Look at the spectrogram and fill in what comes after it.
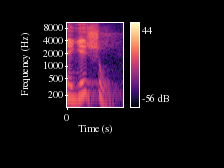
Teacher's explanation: Orang Tionghoa tidak bisa ngomong huruf S di akhir nama-nama Yunani. Maka Yesus dibaca Yesu.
